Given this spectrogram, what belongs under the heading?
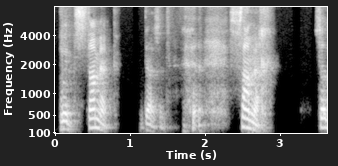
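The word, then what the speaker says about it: סמך: Samach. So the samach has the same sound as the sin.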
